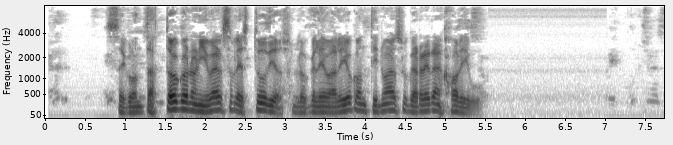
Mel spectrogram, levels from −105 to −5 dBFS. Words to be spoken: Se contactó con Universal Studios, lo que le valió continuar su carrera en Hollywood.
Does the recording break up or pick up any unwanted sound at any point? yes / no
no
